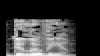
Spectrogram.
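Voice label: "diluvium", British English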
